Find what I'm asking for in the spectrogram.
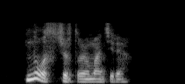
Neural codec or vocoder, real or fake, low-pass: codec, 16 kHz, 0.9 kbps, LongCat-Audio-Codec; fake; 7.2 kHz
